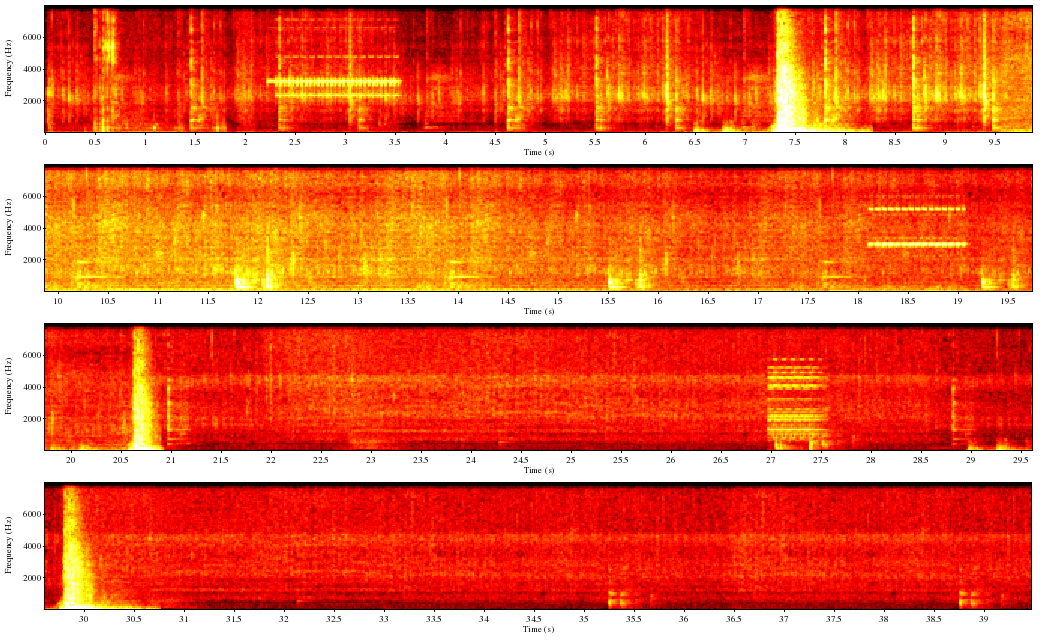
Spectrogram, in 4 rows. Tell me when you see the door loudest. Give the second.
7 s.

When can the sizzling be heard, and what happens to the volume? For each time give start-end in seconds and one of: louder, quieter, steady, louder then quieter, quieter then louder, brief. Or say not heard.
0.0-39.4 louder then quieter.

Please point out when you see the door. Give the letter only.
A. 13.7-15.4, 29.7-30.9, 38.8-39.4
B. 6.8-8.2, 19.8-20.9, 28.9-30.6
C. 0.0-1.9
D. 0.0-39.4
B.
